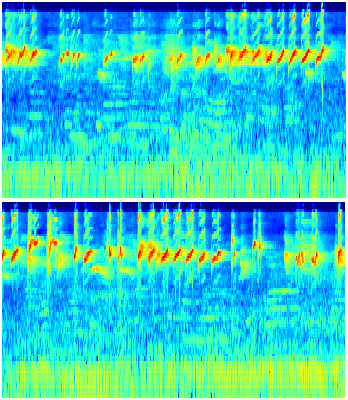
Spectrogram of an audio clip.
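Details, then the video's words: Vigorous song of a Horsfield's bush lark (branjangan), full of 'tembakan': a nearly continuous stream of quick high chirps and short trills, roughly two or three notes per second in runs, with low hum beneath. "SUARA BURUNG BRANJANGAN GACOR FULL TEMBAKAN"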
